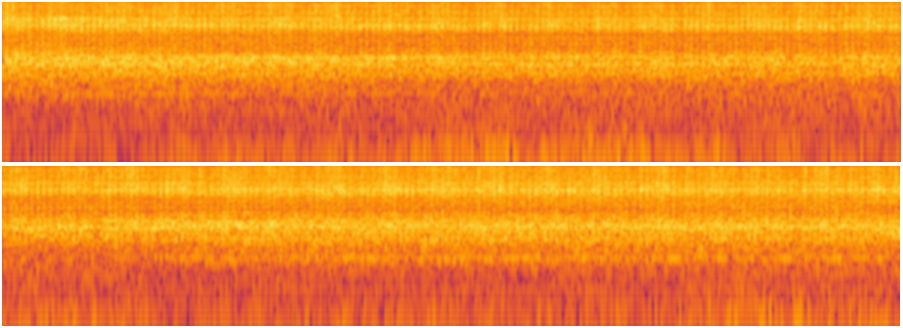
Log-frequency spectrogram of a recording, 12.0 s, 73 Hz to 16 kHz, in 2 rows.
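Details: 1999 Toyota Camry/Solara 2.2L with rebuilt engine idling roughly, bucking, rpm rising then dropping, with busy diesel-like clatter; cause unknown.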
